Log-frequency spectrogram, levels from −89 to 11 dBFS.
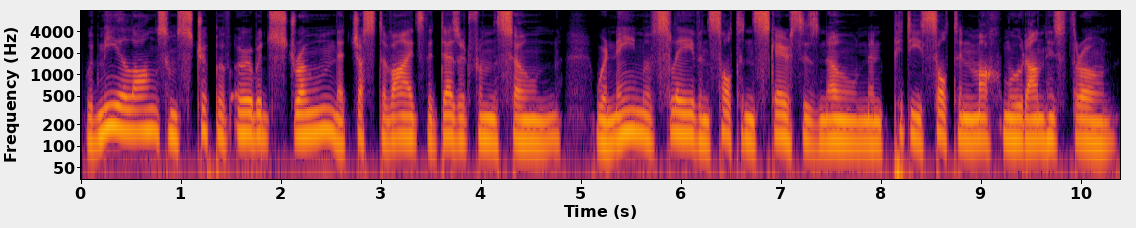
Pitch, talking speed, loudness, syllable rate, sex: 130 Hz, 185 wpm, -18 LUFS, 4.7 syllables/s, male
